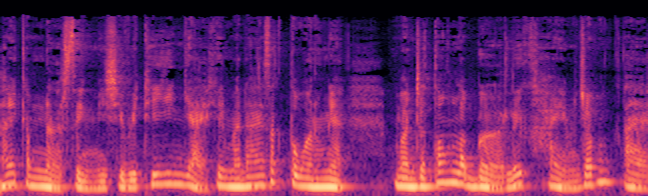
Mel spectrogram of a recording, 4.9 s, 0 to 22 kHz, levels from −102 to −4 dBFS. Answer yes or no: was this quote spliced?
no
